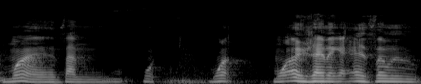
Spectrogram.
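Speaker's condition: Cerebral palsy with stuttering; scripted stuttering jokes, once rejected at audition for stuttering too much, later unnoticed

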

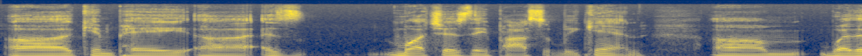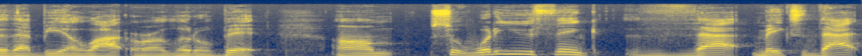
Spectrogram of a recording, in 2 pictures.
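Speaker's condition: No condition

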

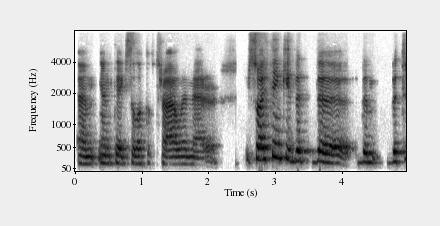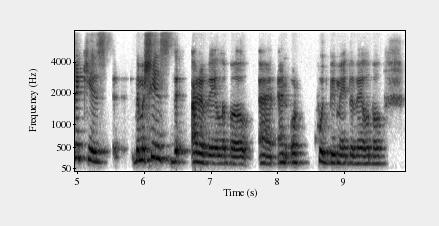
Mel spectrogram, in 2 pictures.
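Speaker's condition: No condition

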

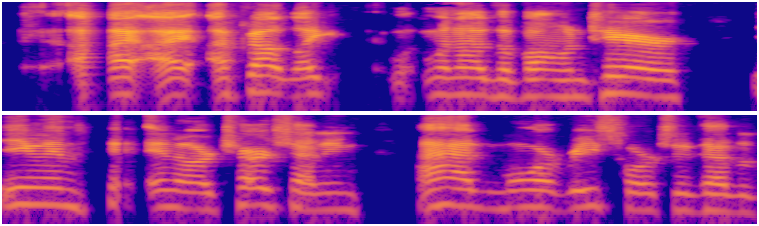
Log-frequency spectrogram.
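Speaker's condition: Cerebral palsy; cerebral palsy since birth

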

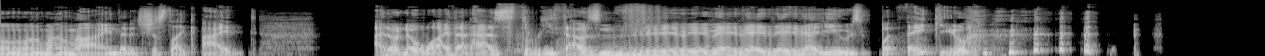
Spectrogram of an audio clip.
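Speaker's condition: Stutter; stutter since childhood, cause unknown, explained as brain moving faster than mouth, speech therapy in elementary school; stutter when talking; repeated sounds, prolonged sounds

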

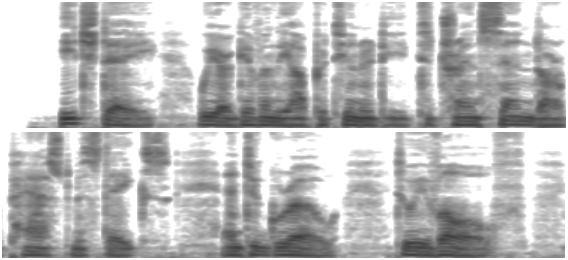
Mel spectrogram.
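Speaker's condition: No condition

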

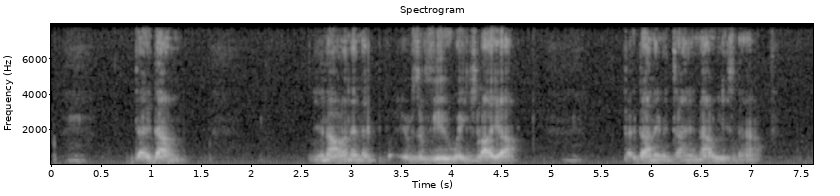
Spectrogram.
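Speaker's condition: Total laryngectomy; voice valve speech, leaks leave no voice, electrolarynx backup, not heard in groups, swallow about 10%

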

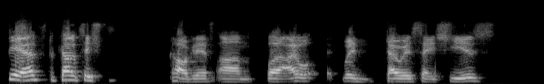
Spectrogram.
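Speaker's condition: Stuttering; lifelong stuttering, father also stutters; words sometimes take longer to come out, may look tense when getting stuck; repeated sounds, prolonged sounds

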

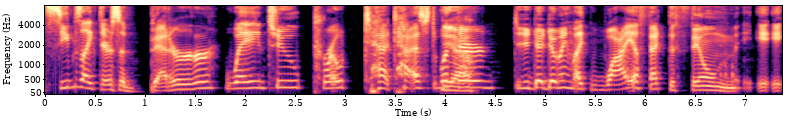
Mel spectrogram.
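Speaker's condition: Stutter; self-reported stutter; expects stutter to be an obstacle for some listeners; repeated sounds

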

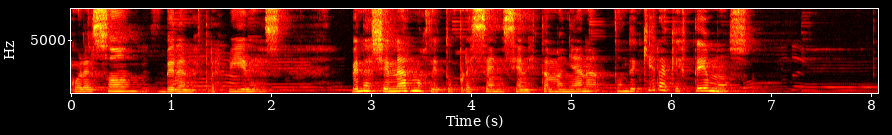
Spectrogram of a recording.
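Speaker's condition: No condition

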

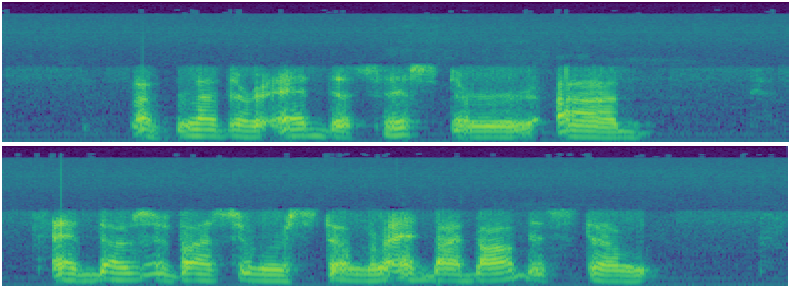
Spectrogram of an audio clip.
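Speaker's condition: Late-onset Pompe disease; over 250 infusions

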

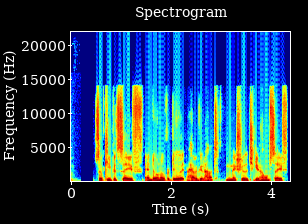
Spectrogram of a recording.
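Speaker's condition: No condition

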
